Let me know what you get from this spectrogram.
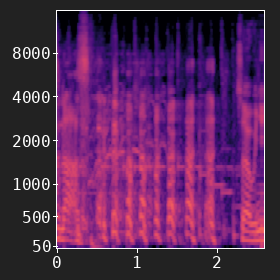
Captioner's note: laughter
